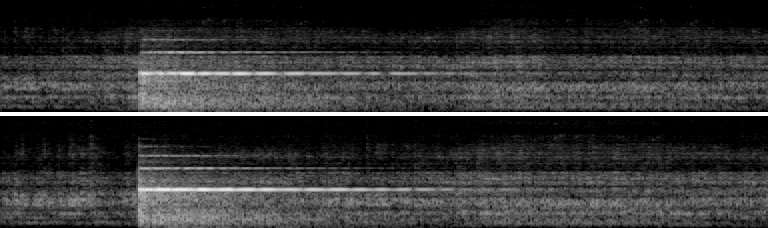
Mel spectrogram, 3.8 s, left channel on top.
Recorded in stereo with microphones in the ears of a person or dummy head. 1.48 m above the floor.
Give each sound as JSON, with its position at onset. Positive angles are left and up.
{"t": 0.7, "sound": "a piano", "side_deg": -70, "distance_m": 1.0}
